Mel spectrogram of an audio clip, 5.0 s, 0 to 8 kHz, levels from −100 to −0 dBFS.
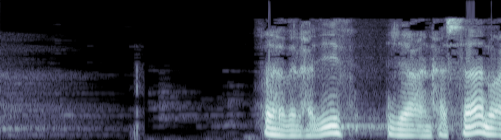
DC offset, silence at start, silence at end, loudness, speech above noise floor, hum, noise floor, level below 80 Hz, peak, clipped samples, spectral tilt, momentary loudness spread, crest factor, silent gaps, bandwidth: under 0.1%; 2.6 s; 0 s; -15 LUFS; 53 dB; none; -66 dBFS; -54 dBFS; 0 dBFS; under 0.1%; -9.5 dB/octave; 10 LU; 18 dB; none; 5.6 kHz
